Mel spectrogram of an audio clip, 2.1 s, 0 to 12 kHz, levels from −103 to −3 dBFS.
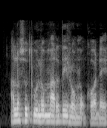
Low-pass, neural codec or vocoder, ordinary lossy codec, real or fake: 7.2 kHz; codec, 16 kHz, 4 kbps, FunCodec, trained on LibriTTS, 50 frames a second; AAC, 64 kbps; fake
